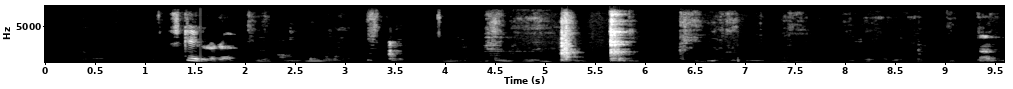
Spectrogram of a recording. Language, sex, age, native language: Icelandic, female, 10, Icelandic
